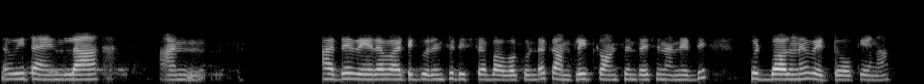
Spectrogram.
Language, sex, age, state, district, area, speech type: Telugu, female, 18-30, Telangana, Nalgonda, rural, conversation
